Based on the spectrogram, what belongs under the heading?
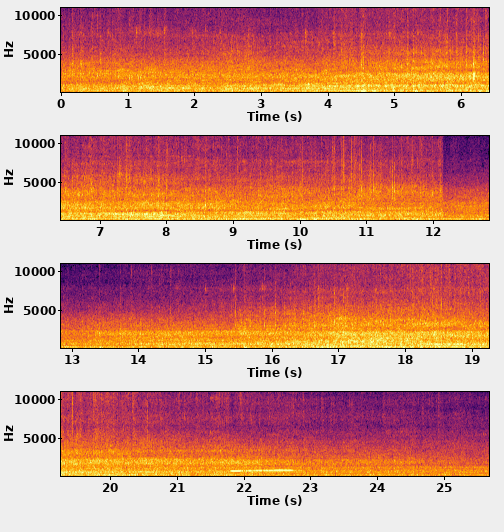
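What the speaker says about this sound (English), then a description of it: "realised that the guy had fulfilled my request by running the large prairie at full speed." A large prairie tank steam locomotive on a model railway, run at full speed during a model railway weekend at a railway centre, gives a steady rolling rumble and rattle that carries on throughout without a break.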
